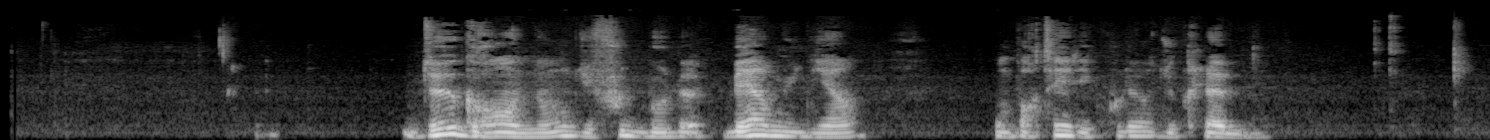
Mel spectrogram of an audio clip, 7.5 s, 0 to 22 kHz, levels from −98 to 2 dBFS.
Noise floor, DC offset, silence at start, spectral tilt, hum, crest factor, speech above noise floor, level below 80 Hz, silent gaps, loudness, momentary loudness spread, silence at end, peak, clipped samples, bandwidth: -66 dBFS; under 0.1%; 1.35 s; -7 dB/octave; none; 20 dB; 45 dB; -62 dBFS; none; -21 LUFS; 16 LU; 0.15 s; -4 dBFS; under 0.1%; 12.5 kHz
